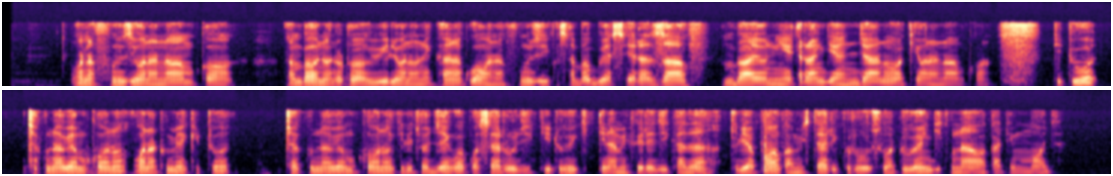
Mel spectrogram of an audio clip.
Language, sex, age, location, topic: Swahili, male, 18-24, Wajir, health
